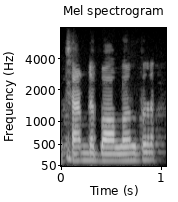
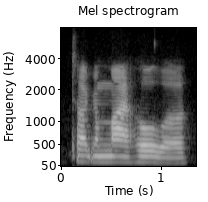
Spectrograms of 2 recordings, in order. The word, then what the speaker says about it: Tagovailoa: We just figured out how it's pronounced to his last name, and now we have to Tua Tagovailoa. Tagovailoa.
